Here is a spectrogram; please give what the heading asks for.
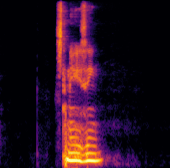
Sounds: Sneeze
